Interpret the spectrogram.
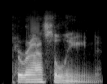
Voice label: "paraselene", American

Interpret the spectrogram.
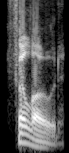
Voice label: "phyllode", American

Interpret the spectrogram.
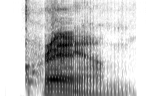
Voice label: "cram", American

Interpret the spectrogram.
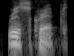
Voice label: "rescript", American

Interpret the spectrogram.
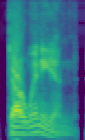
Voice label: "Darwinian", American

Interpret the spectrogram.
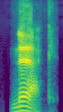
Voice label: "neck", American

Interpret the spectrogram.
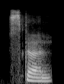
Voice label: "scull", Indian

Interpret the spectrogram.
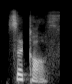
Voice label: "Succoth", Indian

